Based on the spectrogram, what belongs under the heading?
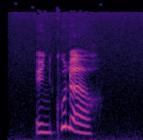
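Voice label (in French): "Une couleur", French; phonetique; les consonnes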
